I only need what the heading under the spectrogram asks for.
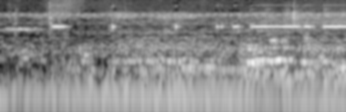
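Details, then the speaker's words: Multimeter continuity test on a mixer's internal thermostat overload-protection switch: steady high-pitched meter beep, broken now and then by probe contact, showing the normally closed switch has continuity and is working. "दोस्तों, अब ध्यान से सुनिए, एक beep की आवाज़ आ रही है। एक बजर की आवाज आती है।"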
